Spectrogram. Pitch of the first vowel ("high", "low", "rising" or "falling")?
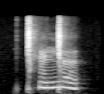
high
